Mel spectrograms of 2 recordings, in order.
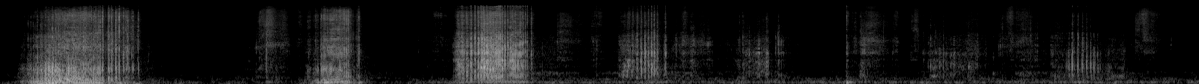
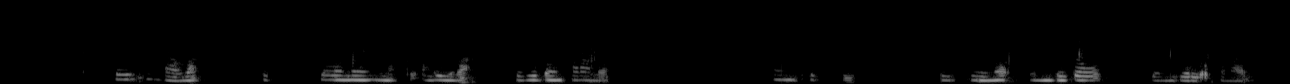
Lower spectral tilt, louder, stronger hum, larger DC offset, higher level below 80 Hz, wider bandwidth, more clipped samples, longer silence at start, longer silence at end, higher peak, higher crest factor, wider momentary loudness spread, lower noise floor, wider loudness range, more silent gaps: second, -3 dB/octave vs -12 dB/octave; first, -29 LUFS vs -40 LUFS; neither; neither; first, -44 dBFS vs -80 dBFS; first, 17 kHz vs 2.1 kHz; neither; second, 0.2 s vs 1.15 s; about the same, 0.4 s vs 0.4 s; first, -4 dBFS vs -24 dBFS; first, 28 dB vs 18 dB; first, 25 LU vs 20 LU; second, -62 dBFS vs -80 dBFS; first, 17 LU vs 13 LU; second, none vs 7.46-7.50 s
